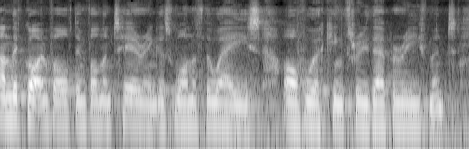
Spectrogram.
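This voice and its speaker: The voice has a Manchester accent and a fairly quick pace with monotone, flat intonation. Noticeable background noise is present. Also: woman. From Manchester, England. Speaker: Church of England vicar. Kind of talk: interview answer.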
